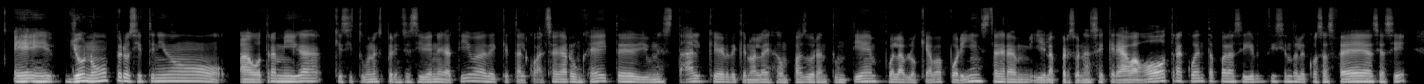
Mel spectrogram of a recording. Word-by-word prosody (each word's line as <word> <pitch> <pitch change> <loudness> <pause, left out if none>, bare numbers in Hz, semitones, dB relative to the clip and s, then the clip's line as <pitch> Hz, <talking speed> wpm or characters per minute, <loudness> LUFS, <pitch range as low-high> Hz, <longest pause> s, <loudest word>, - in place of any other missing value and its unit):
Eh 135 0 +6
eh, 130 0 -6
yo 140 +5 +6
no, 155 +5 +4
pero 160 -4 +3
sí 135 +1 -1
he - - -5
tenido 150 -3 +1
a 115 -1 +4
otra 115 +5 +1
amiga 135 +1 +2
que 120 - -6
sí 115 - -8
tuvo 115 - -6
una 120 - 0
experiencia 120 -1 -5
así 120 +1 -3
bien 115 +1 0
negativa, 140 +7 -1
de 120 -2 -2
que - - -8
tal 100 -1 -5
cual - - -8
se 125 - -3
agarra 120 +1 0
un 120 - -1
hater 135 -2 0
y 110 - -2
un 115 +1 -2
stalker, 125 0 -3
de 115 - -5
que 110 - -5
no 105 0 0
la 110 - 0
dejó 105 -2 -4
en 100 - -3
paz 110 +1 -3
durante 110 -2 -3
un 105 -1 -5
tiempo, 135 0 -2
la 110 -2 +1
bloqueaba 105 +2 -4
por 105 -1 -1
Instagram 125 -4 0
y, 105 -1 -3
eh, - - -1
la 105 0 -1
persona 105 +1 -2
se - - -5
creaba 105 -1 +4
otra 145 +4 +2
cuenta 145 -1 -3
para 130 -1 +1
seguir 125 0 -3
diciéndole 130 -2 -3
cosas 120 +1 -4
feas 130 +1 +4
y - - 0
así. 135 +7 -3
125 Hz, 250 wpm, -24 LUFS, 115-135 Hz, -, Eh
